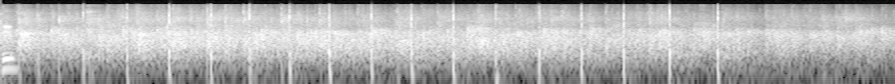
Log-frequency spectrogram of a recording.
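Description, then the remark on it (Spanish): A large church audience applauds God, a dense wash of clapping with a steady rhythmic beat running through it, sustained for several seconds and easing slightly toward the end. “¿Qué tal si le damos un aplauso gigante a Dios por eso?”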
